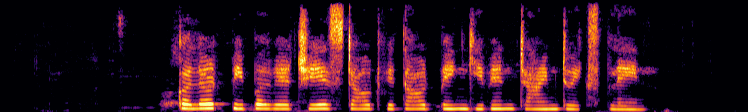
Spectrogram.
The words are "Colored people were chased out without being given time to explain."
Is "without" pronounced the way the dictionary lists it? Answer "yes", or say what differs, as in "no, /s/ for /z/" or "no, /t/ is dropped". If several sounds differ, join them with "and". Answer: no, /t/ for /θ/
